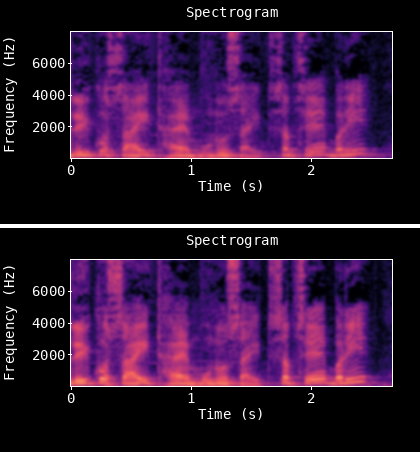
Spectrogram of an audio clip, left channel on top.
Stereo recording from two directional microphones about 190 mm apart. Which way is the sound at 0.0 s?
40° right (ahead or behind).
